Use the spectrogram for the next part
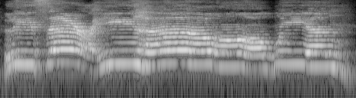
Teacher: Huruf sinnya dibaca fathah 1 harokat. Kemudian huruf ainnya ditekankan, keluar dari tenggorokan bagian tengah dibaca sukun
